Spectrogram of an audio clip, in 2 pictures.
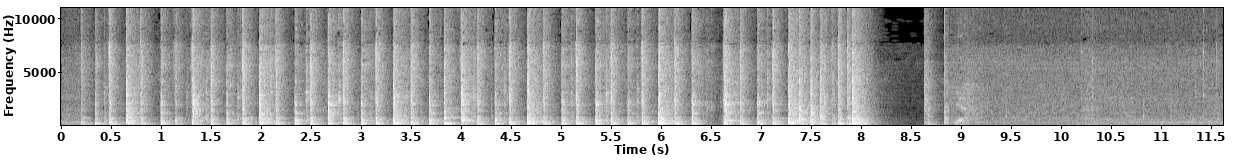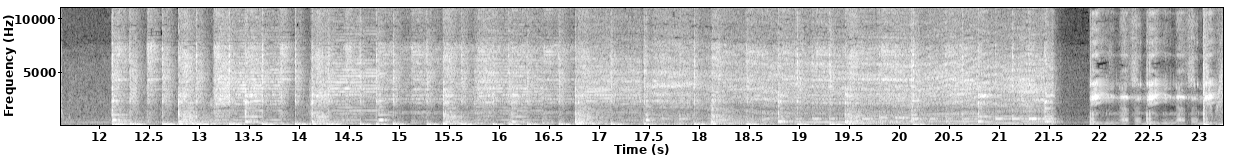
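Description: Drum kit played in a fast, steady pattern of rapid strokes for about eight seconds, stopping abruptly. After a few quieter seconds, louder full-band heavy rock music with drums and sustained pitched instruments comes in about twelve seconds in.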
